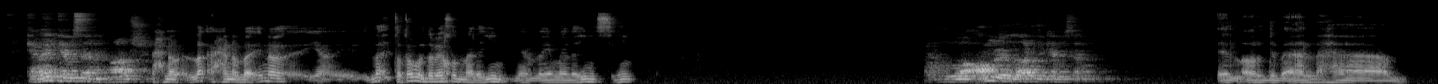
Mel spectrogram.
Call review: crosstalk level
none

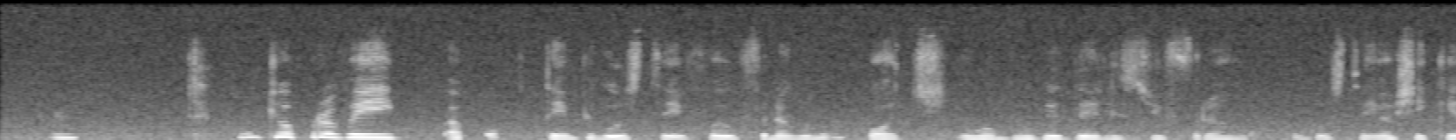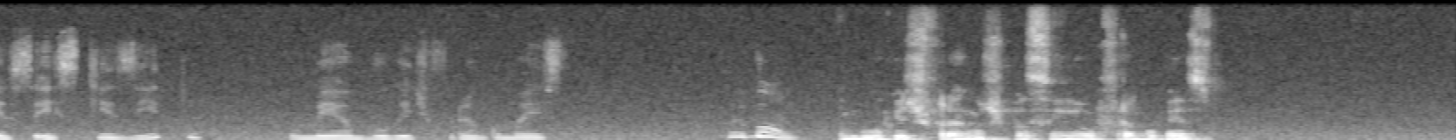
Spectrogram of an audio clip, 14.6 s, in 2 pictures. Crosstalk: none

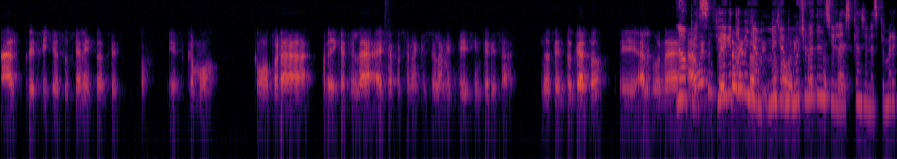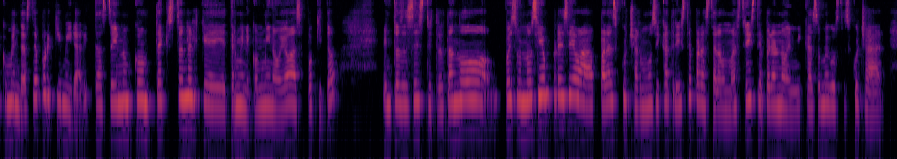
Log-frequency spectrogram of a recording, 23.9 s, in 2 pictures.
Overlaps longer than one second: present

